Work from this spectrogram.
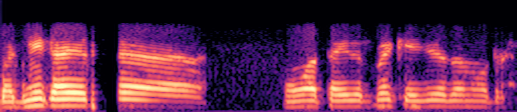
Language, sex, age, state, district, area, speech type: Kannada, male, 18-30, Karnataka, Bagalkot, rural, conversation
